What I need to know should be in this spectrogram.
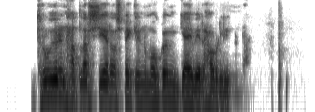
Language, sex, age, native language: Icelandic, male, 40-49, Icelandic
